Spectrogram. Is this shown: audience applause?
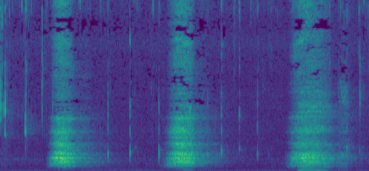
no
